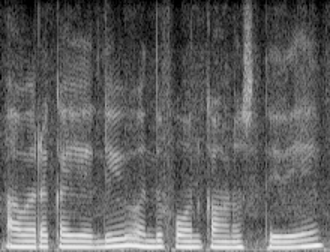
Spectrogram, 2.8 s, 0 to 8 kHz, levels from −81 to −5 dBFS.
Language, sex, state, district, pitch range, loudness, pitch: Kannada, female, Karnataka, Bidar, 180-195 Hz, -15 LUFS, 185 Hz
